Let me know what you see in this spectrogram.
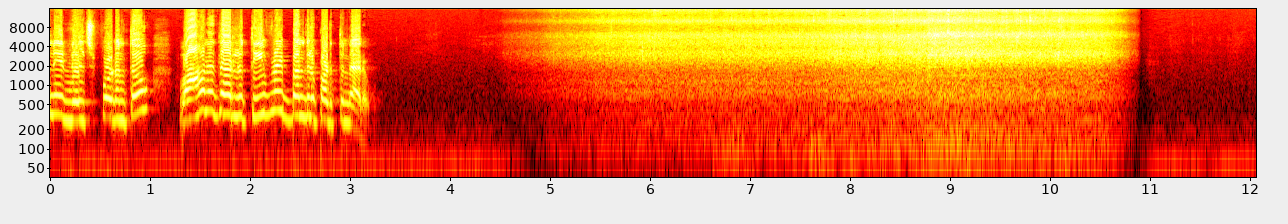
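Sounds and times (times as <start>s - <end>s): heavy rain pouring: 4.6s - 10.9s.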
